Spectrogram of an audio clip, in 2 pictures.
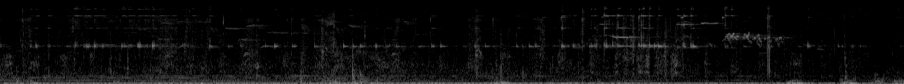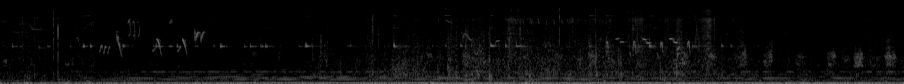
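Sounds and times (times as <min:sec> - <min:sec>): small bird chirping: 0:05.2 - 0:12.2.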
